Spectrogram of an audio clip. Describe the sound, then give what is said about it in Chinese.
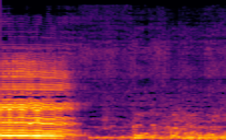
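A voice imitates a goat's bleat with a single drawn-out, nasal, strongly harmonic 'meh', delivered as part of a spoken tongue-twister, then drops to quieter low sounds. “山羊上山，山碰山羊脚，咩。”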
